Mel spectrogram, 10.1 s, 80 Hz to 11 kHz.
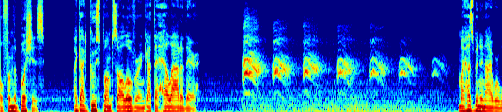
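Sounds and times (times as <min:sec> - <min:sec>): crow cawing: 0:04.8 - 0:09.1.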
